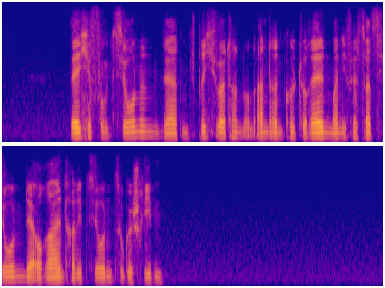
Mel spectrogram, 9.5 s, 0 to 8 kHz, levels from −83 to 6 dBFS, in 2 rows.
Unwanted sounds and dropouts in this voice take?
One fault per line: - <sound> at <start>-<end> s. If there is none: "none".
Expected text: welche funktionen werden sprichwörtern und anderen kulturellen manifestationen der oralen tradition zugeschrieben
none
